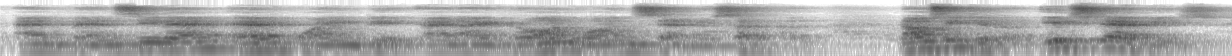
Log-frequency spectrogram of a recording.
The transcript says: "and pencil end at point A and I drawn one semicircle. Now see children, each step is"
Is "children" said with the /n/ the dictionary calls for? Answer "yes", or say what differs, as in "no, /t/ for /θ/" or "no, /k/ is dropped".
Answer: no, /n/ is dropped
